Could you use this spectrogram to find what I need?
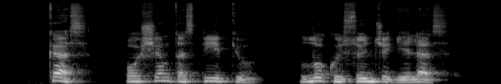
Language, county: Lithuanian, Marijampolė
